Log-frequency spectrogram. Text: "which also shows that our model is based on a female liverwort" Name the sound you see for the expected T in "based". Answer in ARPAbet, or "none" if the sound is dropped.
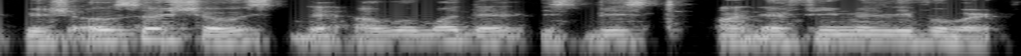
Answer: T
